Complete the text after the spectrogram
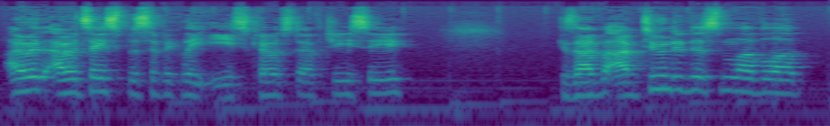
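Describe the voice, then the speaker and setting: A man's voice: a little high, brisk, soft background music. A man chatting casually as a co-commentator on a game stream, wry and joking, with some swearing. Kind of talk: casual chat.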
